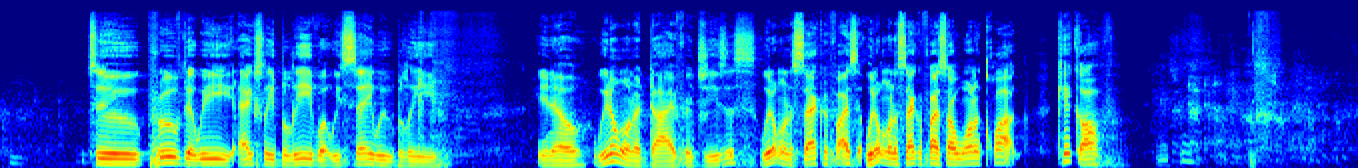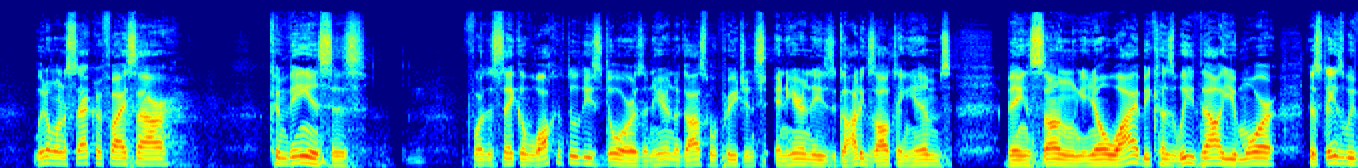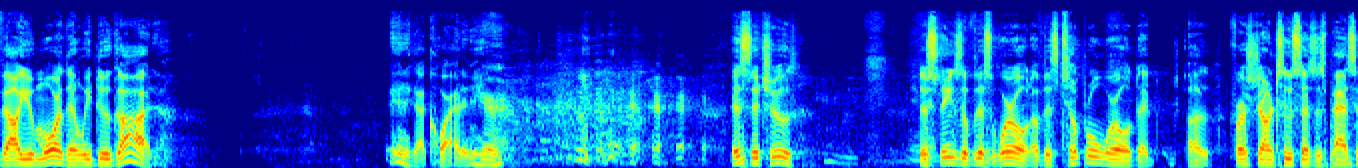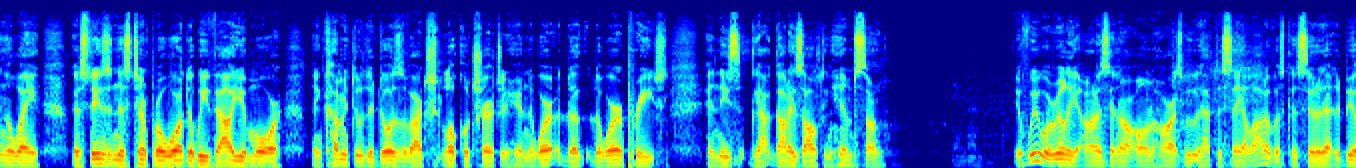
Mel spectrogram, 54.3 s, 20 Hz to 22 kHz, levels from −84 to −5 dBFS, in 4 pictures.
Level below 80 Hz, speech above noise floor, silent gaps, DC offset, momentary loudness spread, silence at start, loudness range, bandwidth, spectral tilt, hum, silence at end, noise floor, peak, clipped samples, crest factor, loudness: -68 dBFS; 50 dB; none; under 0.1%; 13 LU; 0.9 s; 9 LU; 17 kHz; -3.5 dB/octave; none; 0 s; -75 dBFS; -6 dBFS; under 0.1%; 20 dB; -25 LUFS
